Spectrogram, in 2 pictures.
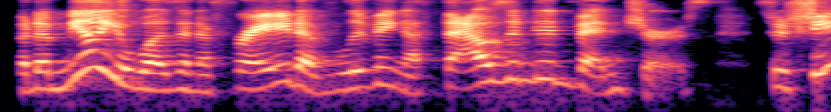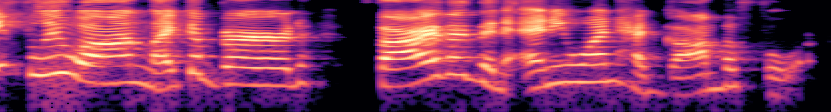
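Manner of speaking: lively picture-book read-aloud with rising lines; reading to children. Acted. Teacher reading a picture book to her class, lively storytelling voice. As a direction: tell it like a bedtime story for young kids.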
